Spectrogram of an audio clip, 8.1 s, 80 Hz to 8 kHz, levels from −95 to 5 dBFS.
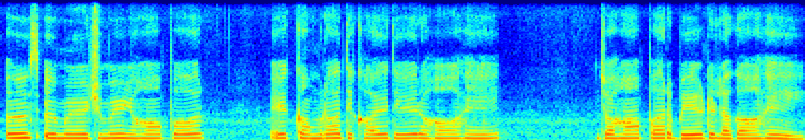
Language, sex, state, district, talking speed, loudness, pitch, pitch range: Hindi, female, Rajasthan, Jaipur, 120 wpm, -19 LUFS, 220 Hz, 215-225 Hz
